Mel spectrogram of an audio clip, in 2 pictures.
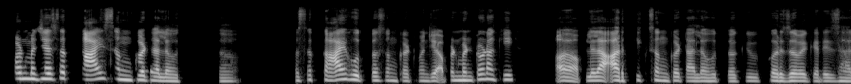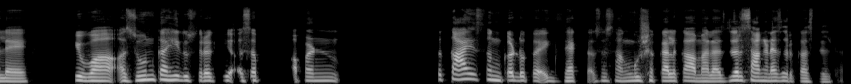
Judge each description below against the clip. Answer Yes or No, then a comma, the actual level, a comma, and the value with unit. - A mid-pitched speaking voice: Yes, medium, 175 Hz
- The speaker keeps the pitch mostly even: No, average, 3.6 semitones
